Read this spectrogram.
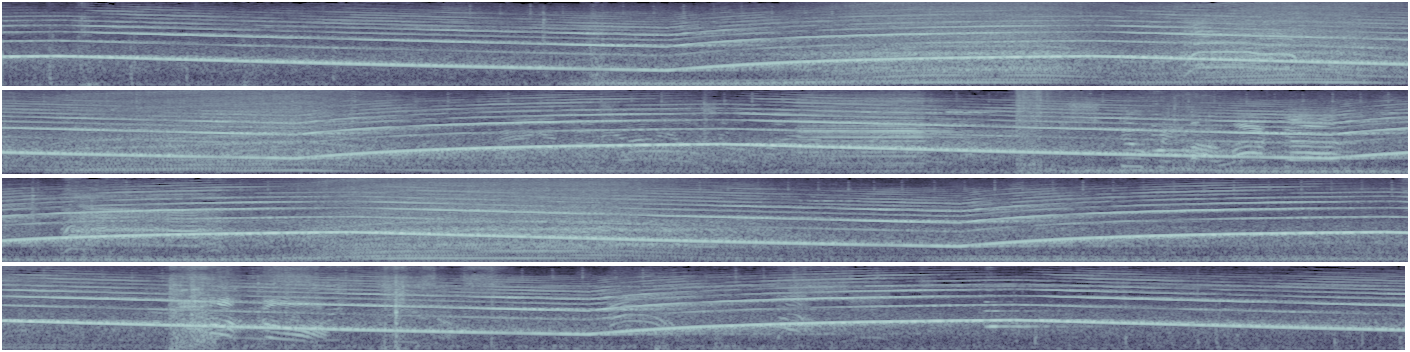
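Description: A police siren wails up and down steadily.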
